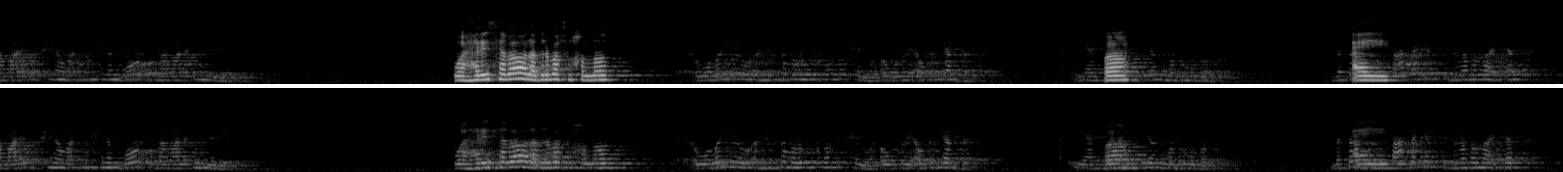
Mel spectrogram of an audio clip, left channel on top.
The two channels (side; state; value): right; quieter; 11.2 dB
